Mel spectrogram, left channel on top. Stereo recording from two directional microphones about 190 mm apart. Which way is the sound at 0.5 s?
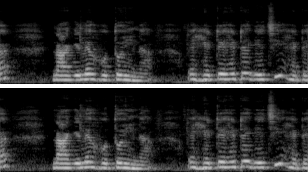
Centre (ahead or behind).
